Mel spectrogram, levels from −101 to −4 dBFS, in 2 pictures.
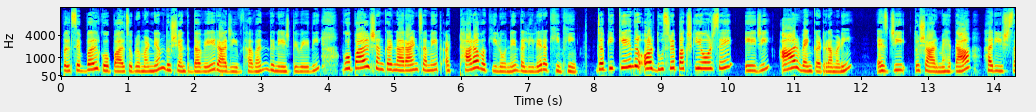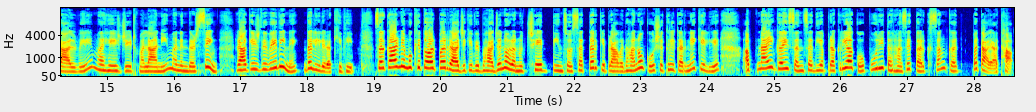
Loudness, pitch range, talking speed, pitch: -20 LUFS, 225-330 Hz, 160 wpm, 255 Hz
